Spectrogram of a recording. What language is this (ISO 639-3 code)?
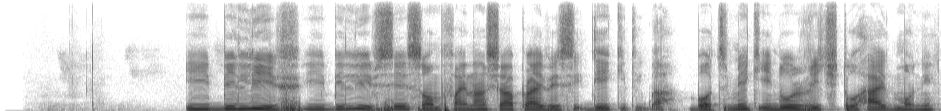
pcm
